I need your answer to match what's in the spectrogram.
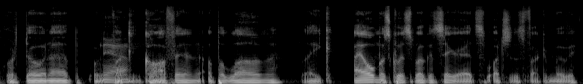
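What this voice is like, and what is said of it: Croaky, raspy smoker's voice. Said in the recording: “you sound more like Capone ... Starting to be more of a croak than talking.”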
